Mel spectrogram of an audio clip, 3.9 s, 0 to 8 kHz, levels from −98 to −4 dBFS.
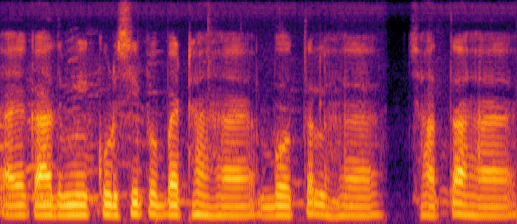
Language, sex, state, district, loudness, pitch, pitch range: Hindi, male, Jharkhand, Palamu, -19 LUFS, 130 Hz, 125-135 Hz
